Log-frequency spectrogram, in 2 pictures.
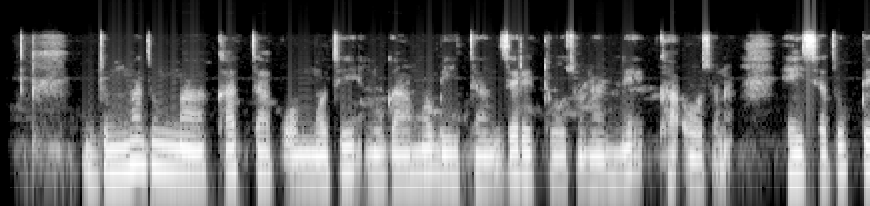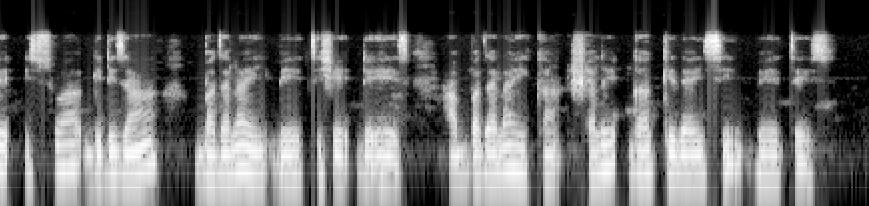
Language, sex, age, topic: Gamo, male, 18-24, government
